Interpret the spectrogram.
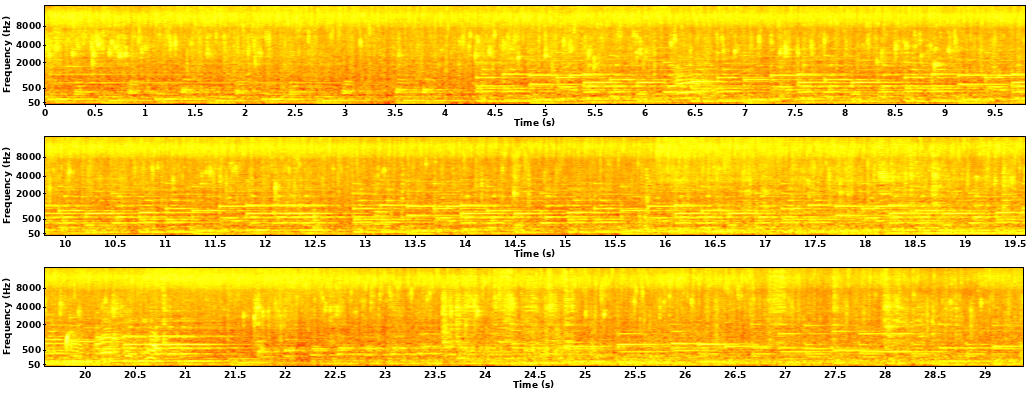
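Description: Battered tofu pieces frying in shallow oil in a wok: a steady crackling sizzle, with a metal spatula moving the pieces now and then. Light background music with a simple melody and bass runs underneath from a few seconds in.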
